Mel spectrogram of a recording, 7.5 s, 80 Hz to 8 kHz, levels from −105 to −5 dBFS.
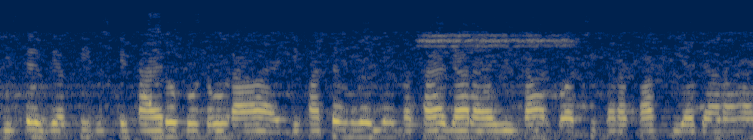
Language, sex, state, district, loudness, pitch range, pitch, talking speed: Hindi, male, Bihar, Gopalganj, -35 LUFS, 135-150 Hz, 140 Hz, 165 wpm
